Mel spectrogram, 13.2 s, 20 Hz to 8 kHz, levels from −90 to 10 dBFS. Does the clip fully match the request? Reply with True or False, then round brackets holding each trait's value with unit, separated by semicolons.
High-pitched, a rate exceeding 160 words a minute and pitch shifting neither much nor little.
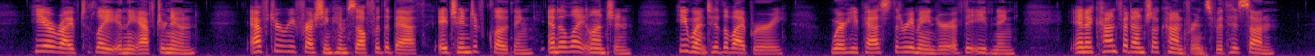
True (225 Hz; 180 wpm; 4.2 semitones)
